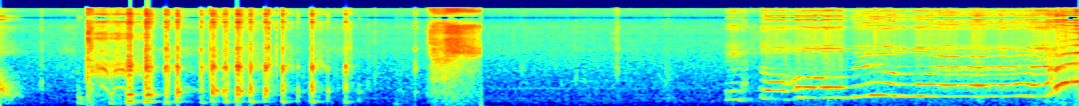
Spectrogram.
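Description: A high-pitched wordless voice. It makes rapid choppy vocal sounds for the first couple of seconds and a short hiss, then holds one long wavering sung note, like a yodel, from about five and a half seconds in.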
